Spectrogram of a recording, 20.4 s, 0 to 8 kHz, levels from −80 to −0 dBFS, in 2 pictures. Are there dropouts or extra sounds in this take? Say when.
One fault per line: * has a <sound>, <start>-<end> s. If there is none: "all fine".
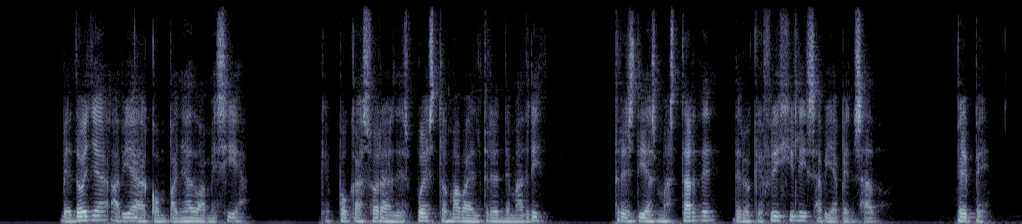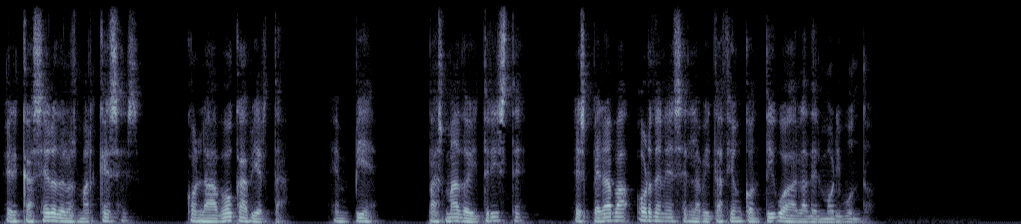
all fine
